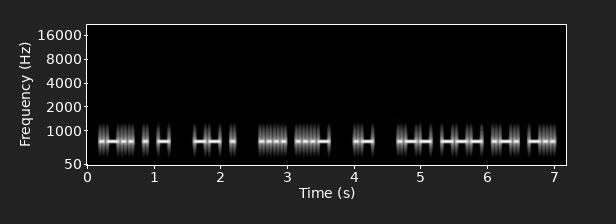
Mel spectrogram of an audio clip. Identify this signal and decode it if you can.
Morse code, heard as a keyed tone, about 22 wpm, 700 Hz. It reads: LET ME HV A WORD
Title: Sentences from Top 300 Words and Abbreviations 22wpm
